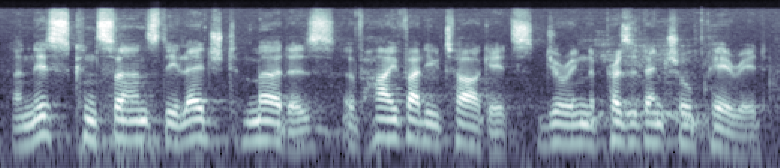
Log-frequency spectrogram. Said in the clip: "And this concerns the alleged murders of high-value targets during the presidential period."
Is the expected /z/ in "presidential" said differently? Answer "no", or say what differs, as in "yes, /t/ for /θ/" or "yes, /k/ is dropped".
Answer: no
